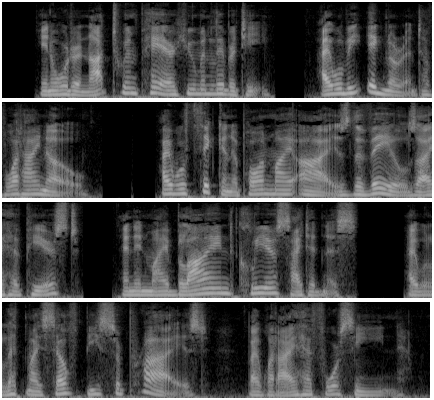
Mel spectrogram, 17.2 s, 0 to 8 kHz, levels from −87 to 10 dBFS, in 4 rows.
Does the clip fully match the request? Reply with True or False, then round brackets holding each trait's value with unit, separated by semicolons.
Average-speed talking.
True (145 wpm)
